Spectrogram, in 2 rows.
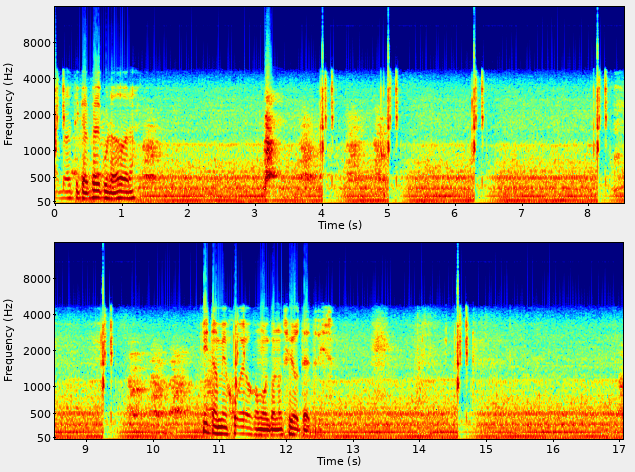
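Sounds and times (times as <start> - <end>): electrical hum: 0.0 - 17.0
sharp clicks: 4.0 - 4.3, 4.9 - 5.2, 6.2 - 6.6, 8.0 - 8.4, 9.2 - 9.5, 11.2 - 11.4, 14.5 - 14.9.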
